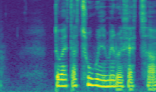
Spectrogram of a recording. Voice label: "twym", Welsh

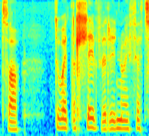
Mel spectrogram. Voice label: "llyfr", Welsh

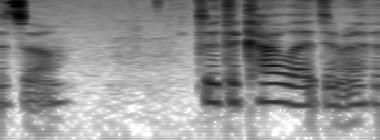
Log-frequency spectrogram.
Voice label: "caled", Welsh

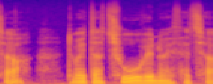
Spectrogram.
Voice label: "twf", Welsh

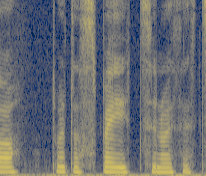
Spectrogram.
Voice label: "sbeit", Welsh

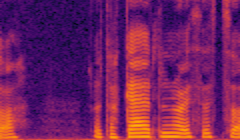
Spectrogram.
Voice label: "ger", Welsh

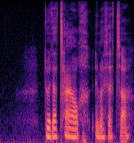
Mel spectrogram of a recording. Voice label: "tawch", Welsh

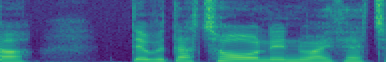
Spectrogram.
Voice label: "toon", Welsh

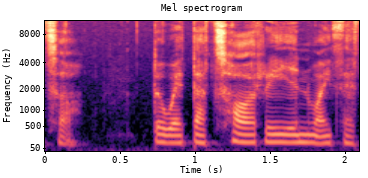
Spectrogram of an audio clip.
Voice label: "torri", Welsh

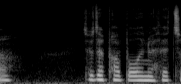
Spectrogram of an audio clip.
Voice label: "pobl", Welsh

